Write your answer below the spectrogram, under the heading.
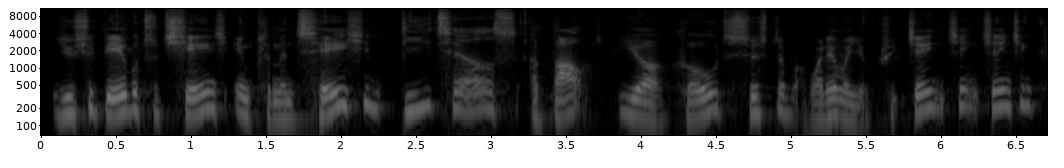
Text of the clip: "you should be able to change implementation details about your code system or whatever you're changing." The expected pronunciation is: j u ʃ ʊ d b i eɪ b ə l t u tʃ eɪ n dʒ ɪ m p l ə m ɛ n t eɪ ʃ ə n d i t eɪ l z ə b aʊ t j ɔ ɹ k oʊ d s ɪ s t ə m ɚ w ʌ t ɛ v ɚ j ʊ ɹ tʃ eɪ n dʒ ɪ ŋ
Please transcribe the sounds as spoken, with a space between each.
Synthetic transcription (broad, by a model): j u ʃ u d b i eɪ b ə l s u tʃ eɪ n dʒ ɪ m p l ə m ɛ n s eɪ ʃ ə n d i s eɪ l s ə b aʊ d j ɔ k oʊ d s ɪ s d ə m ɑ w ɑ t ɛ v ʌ j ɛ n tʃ eɪ n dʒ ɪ ŋ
